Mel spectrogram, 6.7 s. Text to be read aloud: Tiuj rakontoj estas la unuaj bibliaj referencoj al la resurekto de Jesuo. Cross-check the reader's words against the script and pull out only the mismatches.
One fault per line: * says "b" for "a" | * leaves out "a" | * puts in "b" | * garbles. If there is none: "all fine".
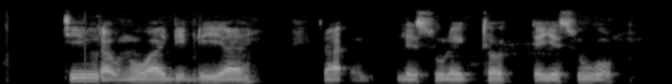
* leaves out "rakontoj estas"
* leaves out "referencoj al"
